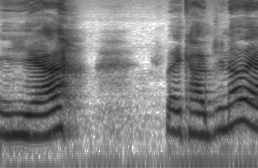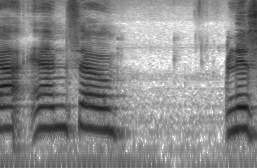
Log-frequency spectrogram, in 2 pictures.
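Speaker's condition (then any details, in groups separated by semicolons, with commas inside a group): Cerebral palsy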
